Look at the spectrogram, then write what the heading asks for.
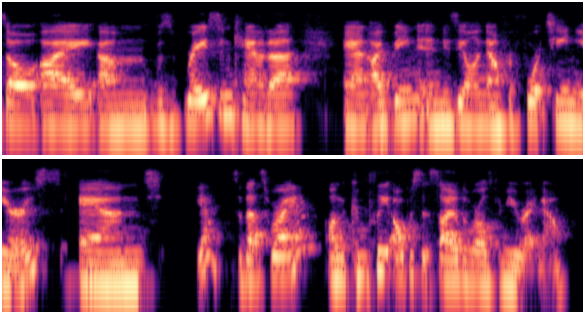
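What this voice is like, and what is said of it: Canadian twang accent. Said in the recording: “she's got a twang. So she's not obviously from New Zealand ... I love the twang.”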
